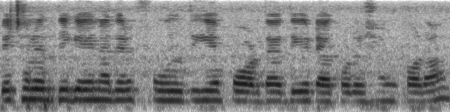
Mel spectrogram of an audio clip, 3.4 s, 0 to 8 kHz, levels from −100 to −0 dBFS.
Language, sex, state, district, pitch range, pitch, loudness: Bengali, female, West Bengal, Paschim Medinipur, 200-225 Hz, 215 Hz, -17 LUFS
